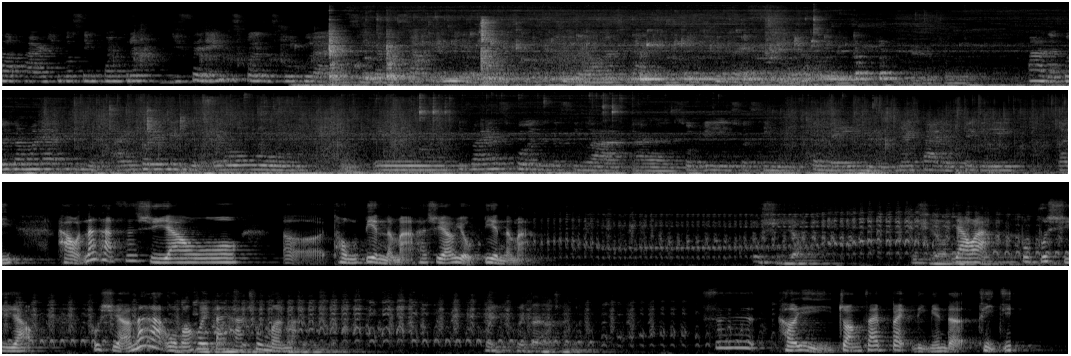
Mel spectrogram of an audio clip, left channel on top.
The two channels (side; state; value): both; different; correlation 0.00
